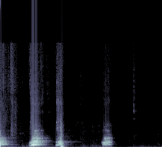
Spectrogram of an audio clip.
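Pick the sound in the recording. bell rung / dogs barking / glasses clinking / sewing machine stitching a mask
dogs barking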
